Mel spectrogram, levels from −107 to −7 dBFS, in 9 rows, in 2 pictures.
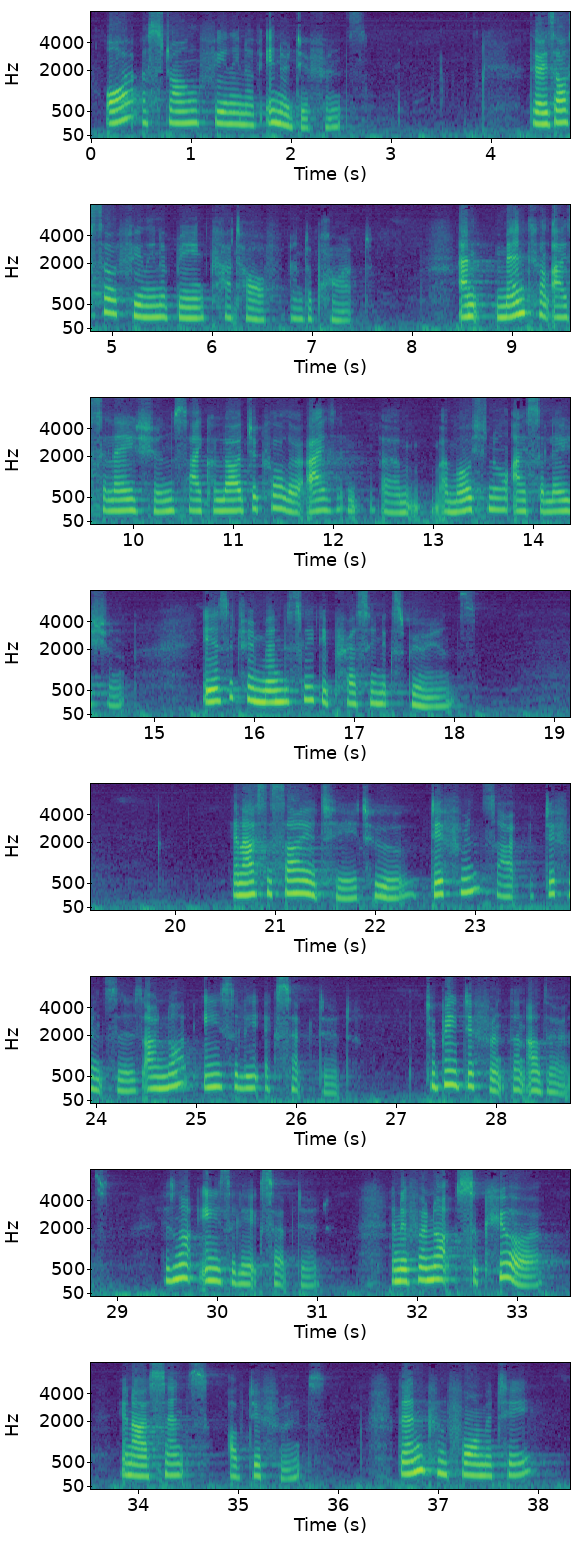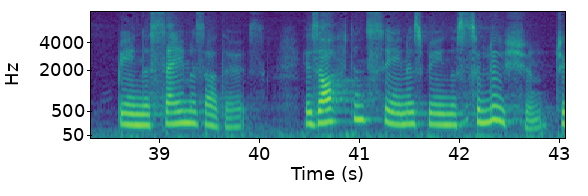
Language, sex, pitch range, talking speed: English, female, 200-255 Hz, 105 wpm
